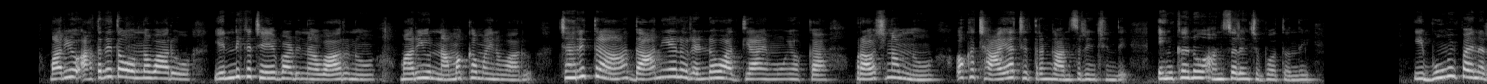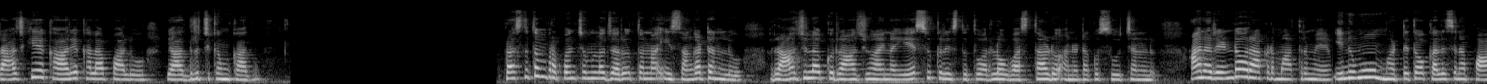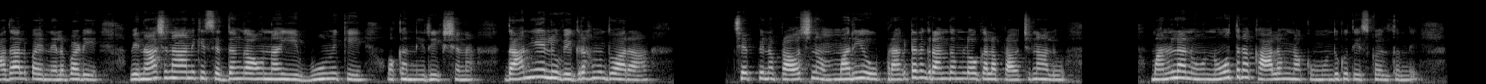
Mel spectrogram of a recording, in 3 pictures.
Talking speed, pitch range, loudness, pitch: 100 wpm, 230-280 Hz, -19 LUFS, 245 Hz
